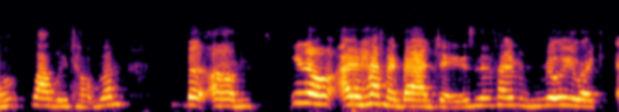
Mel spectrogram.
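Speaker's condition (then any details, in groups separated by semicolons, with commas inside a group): Cerebral palsy; quadriplegic, birth injury, balance and fine motor issues; able to walk; occasional trouble articulating words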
